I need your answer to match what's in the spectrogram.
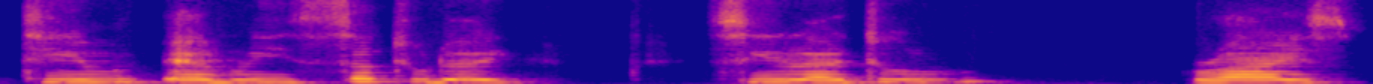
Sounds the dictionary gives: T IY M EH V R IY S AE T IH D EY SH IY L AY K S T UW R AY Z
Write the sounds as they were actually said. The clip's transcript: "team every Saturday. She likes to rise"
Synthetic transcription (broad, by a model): T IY M EH V R IY S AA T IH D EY S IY L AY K T UW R AY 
